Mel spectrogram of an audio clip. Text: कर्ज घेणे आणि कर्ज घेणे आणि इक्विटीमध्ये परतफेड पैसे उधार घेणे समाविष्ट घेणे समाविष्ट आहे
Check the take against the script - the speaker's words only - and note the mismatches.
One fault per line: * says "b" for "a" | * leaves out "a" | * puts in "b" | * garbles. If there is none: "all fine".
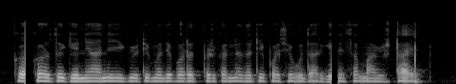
* leaves out "कर्ज घेणे आणि"
* puts in "करण्यासाठी"
* leaves out "घेणे समाविष्ट"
